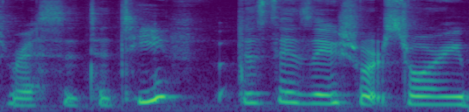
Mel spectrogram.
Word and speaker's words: Recitatif: [plays pronunciation guide saying: “recit-ay-tive”] I don't think that's right . Okay I just started to look up how to say this and I guess it's “Recitatif.”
